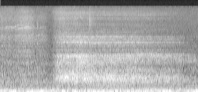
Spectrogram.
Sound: sighs

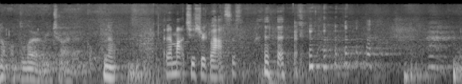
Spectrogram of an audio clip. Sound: laughter

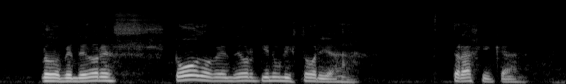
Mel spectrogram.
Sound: speaking in foreign language

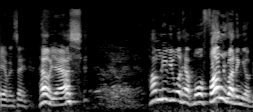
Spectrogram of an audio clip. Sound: audience shouting "hell, yes"

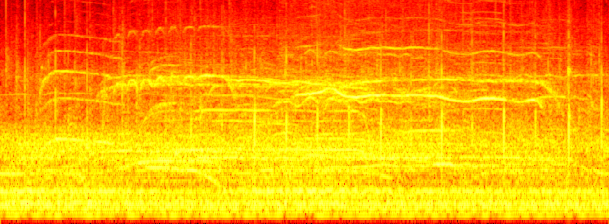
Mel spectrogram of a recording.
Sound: crowd cheers and applauds

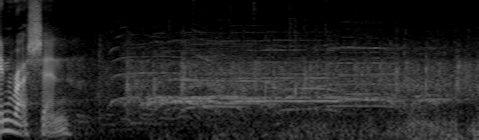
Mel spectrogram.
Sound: applause

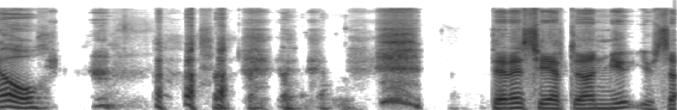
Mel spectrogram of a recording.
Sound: group laughing

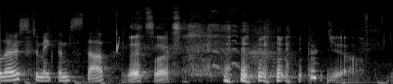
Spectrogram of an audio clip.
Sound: laughs

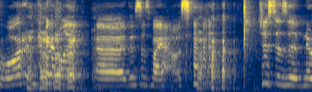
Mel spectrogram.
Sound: laughter

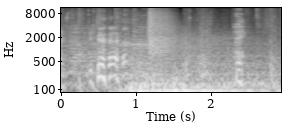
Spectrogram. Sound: laughs; clapboard smacking

